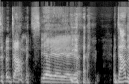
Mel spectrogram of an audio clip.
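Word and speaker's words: Adames: sure you said will adamus right I said Adams it's got to be Adams I know it's adamus yeah yeah yeah yeah Adam is so cool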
